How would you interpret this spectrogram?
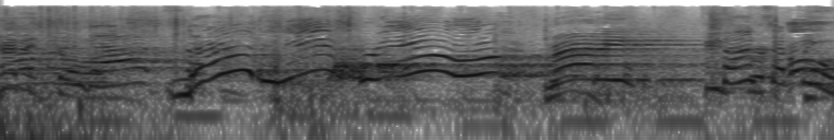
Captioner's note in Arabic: كلب ينبح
